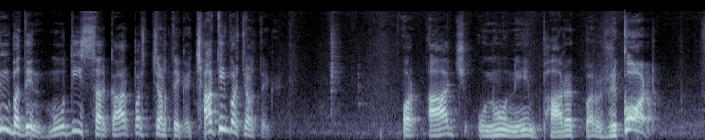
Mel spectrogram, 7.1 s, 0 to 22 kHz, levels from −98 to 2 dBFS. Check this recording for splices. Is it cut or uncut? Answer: uncut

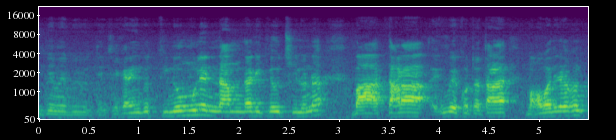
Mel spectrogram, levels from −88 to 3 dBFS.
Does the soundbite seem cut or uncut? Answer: uncut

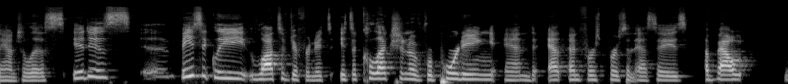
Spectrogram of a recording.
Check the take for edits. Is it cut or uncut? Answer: uncut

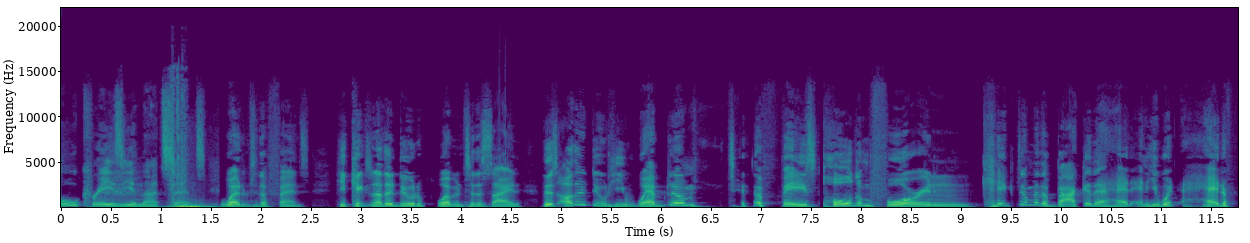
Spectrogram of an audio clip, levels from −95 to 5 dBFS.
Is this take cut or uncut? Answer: cut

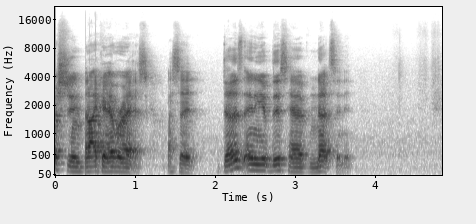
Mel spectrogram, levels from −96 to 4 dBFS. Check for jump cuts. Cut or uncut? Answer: uncut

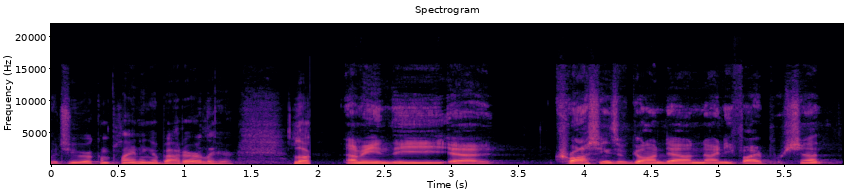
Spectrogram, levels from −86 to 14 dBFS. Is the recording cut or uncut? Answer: cut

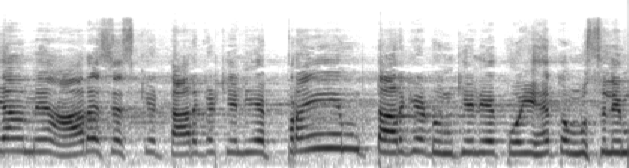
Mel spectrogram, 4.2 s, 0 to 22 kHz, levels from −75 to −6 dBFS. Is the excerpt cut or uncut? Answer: cut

